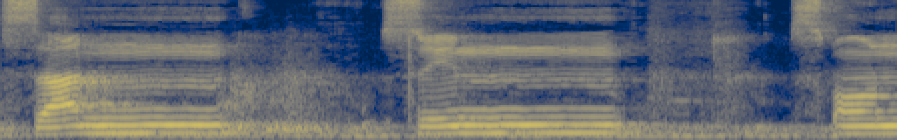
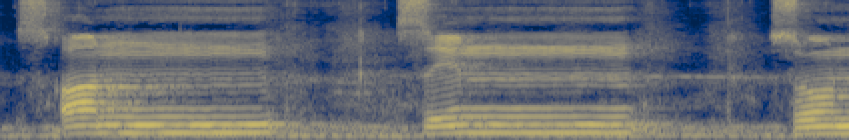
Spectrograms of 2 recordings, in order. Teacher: سین کی آواز باریک ہے، صاد کو موٹا پڑھتے ہیں۔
